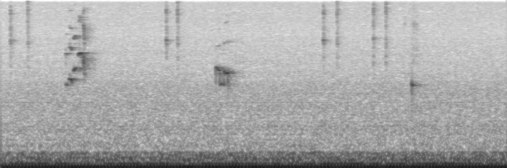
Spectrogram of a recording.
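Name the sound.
bird tweeting computer sound scheme effect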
